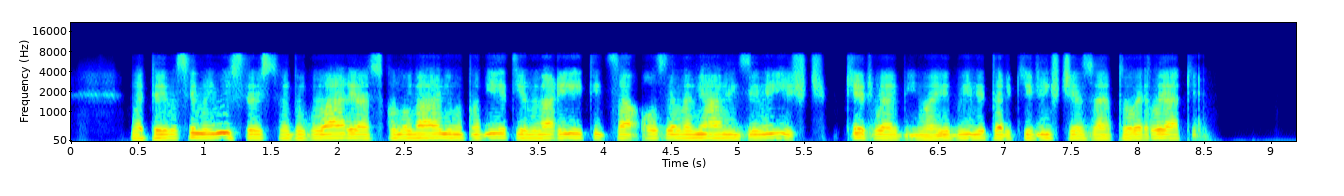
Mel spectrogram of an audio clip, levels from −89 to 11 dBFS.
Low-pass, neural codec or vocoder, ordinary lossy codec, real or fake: 7.2 kHz; codec, 16 kHz, 0.5 kbps, FreqCodec, smaller model; none; fake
